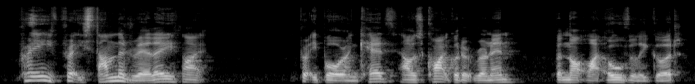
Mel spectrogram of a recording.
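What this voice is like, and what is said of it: Mixed northwest English accent. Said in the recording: “this weird Birkenhead, Cheshire, Scouse, Manc, a bit Paul O'Grady accent”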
